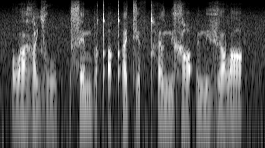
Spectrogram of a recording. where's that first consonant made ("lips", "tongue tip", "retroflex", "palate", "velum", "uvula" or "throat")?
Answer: tongue tip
